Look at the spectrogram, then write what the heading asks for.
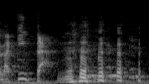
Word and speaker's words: La Quinta: La Quinta.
